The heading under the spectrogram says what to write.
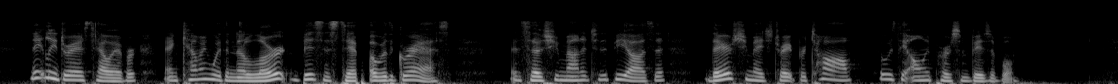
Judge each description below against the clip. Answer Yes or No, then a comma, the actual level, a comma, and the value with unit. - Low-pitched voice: No, medium, 185 Hz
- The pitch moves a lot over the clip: No, average, 4.3 semitones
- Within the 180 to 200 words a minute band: No, average, 170 wpm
